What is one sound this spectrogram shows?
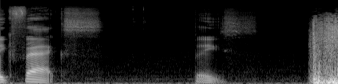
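A man speaks in short bursts, close to the microphone.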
